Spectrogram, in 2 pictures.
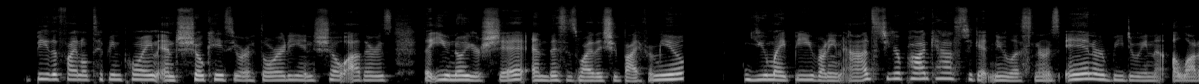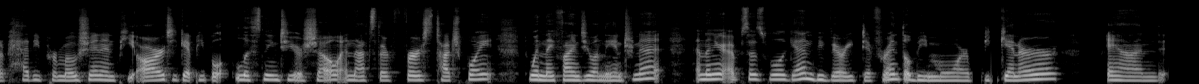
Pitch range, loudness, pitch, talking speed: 185-225 Hz, -26 LUFS, 205 Hz, 210 wpm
